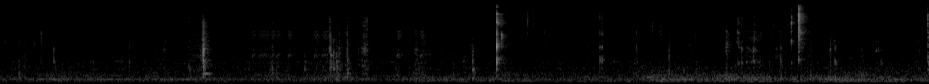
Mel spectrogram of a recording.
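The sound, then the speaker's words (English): Someone chews and bites into a fish cake with a very fine breadcrumb coating, making faint, soft, wet mouth sounds broken by a few sharper crunchy clicks, with no talking. “Right, let's try one of these fish cake things, which I think are these ones.”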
